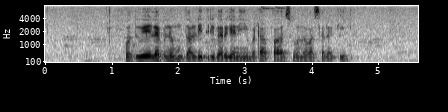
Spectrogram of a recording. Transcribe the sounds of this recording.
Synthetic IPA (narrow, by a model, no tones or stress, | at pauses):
pod̪uʋeːlæbinəmud̪alɖid̪ɾikəɾəɡæniːməʈəapaːsuənəʋasəɾəki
